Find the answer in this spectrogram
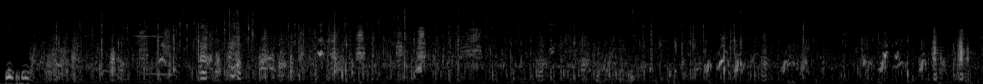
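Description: Egyptian geese calling in short, harsh honks, with splashing as one lands and skids across the water.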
